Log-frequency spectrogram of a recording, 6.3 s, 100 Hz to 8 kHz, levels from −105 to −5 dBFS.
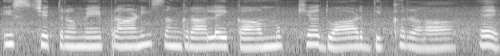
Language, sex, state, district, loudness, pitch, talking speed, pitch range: Hindi, female, Madhya Pradesh, Dhar, -14 LUFS, 220 Hz, 105 wpm, 205-235 Hz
